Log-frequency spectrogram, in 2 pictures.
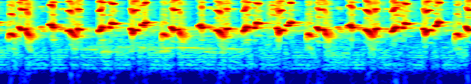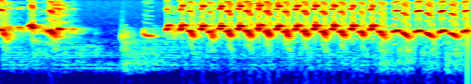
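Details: Yellow-vented bulbul calling other bulbuls, active and vocal: rapid chattering chirps that slur downward, a brief pause near six seconds, then a denser, even stream of repeated chirps. A low steady hum sits beneath.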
